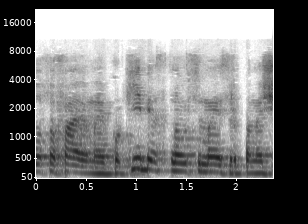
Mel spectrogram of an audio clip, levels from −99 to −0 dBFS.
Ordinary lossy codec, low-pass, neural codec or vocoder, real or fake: AAC, 32 kbps; 10.8 kHz; none; real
